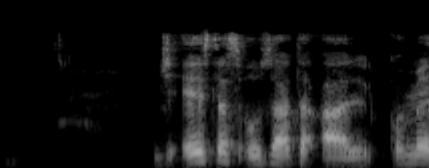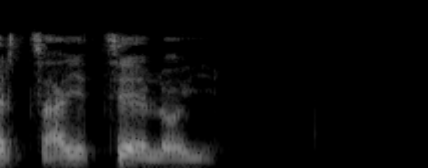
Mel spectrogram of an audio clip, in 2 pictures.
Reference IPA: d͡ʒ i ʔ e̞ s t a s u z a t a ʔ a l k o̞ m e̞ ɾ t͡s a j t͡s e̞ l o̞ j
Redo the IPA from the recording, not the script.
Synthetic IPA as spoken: d͡ʒ i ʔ e̞ s t a s u z a t a ʔ a l k o̞ m e̞ ɾ t͡s a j t͡s e̞ l o̞ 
